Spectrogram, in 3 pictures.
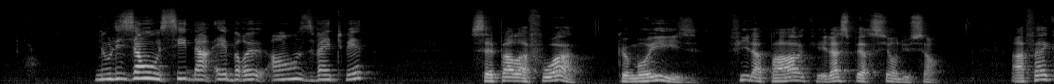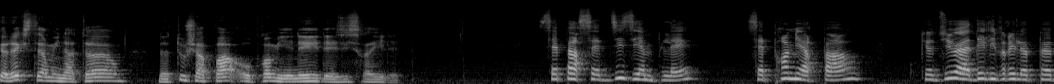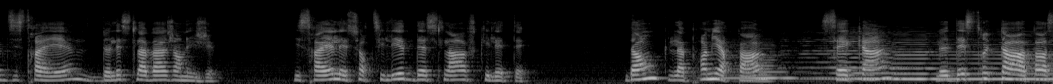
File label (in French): narration et lecture; Cantate : Christ notre Pâque; Pâques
